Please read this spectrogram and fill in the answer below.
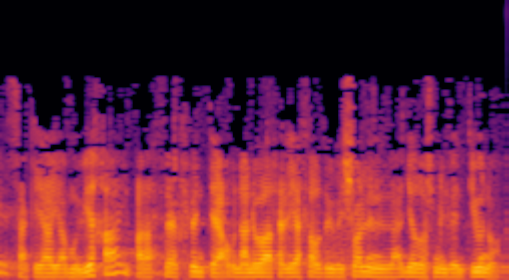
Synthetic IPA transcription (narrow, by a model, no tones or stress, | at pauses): sakeaoʝamujβje̞xaipaɾaθe̞ɾfɾe̞nt̪e̞a̰ṵnanweβ̞arealiðaθa̰wðjoβ̞iswalenelaɲo̞ð̞o̞zmilβe̞nt̪iuno̞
